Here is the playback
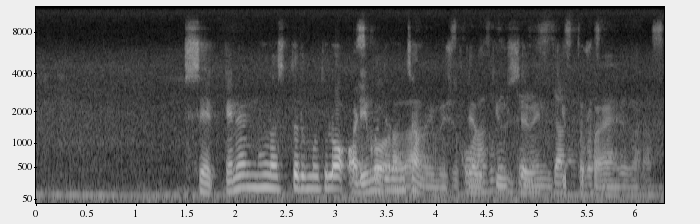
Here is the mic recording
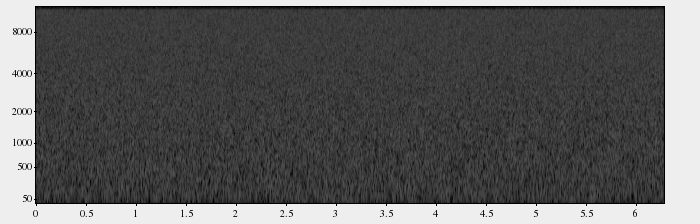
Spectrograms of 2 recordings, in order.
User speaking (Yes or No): No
